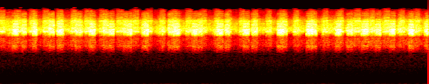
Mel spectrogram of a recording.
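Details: Greek pine-forest cicadas in high summer make a shrill, sizzling buzz that swells and dips rapidly, about three throbs per second, without pause or other noises.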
